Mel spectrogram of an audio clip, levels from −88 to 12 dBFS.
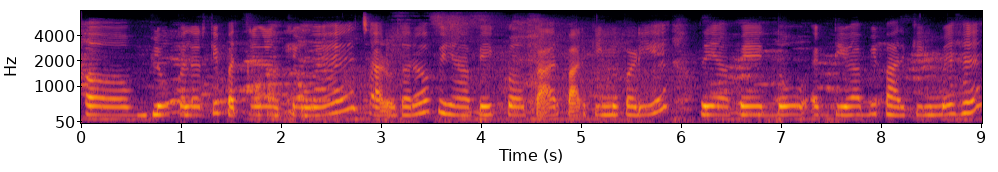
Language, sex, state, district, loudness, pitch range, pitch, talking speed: Hindi, male, Gujarat, Gandhinagar, -17 LUFS, 225-245 Hz, 230 Hz, 175 wpm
